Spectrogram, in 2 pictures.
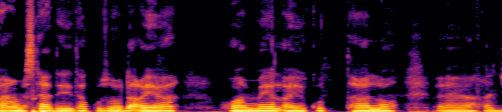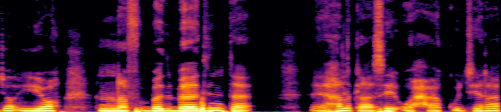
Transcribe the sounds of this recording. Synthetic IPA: wɑħɑmɐskʰɐʕd̪ɛjðɐkʰʊs̬ɔːɖɑ̰ʕɑja | wɑːmɛːlʔɛjkʰʊt̪ʰaːlɔ | rɐt͡ʃɔʔijɔnɐfbɐd̪baːðɪnt̪ʰɐ | hɐlkʰaːsɪwɑħɑːkʰʊt͡ʃɪɾɐ

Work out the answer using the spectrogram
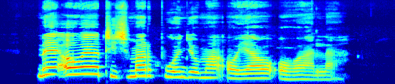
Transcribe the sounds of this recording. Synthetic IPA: nɛɔwɛɔtit͡ʃmarpwoɲd͡ʒomaʔɔjaɔʔɔwala̰

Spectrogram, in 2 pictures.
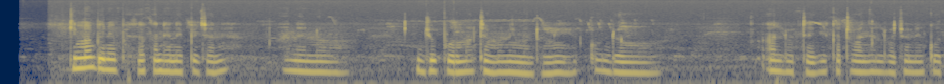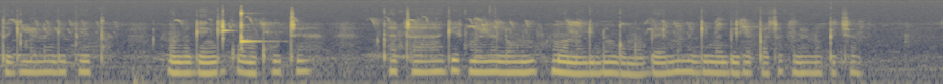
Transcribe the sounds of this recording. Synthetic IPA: ɡɪmabiɾepat͡ʃakanɛnɛpɪt͡ʃɔnɪanɛnɔ | d͡ʒopurmatɪmɔnɪmɔndɔmɪodoŋɡo | alɔtɛɡɪkatamaɲalwat͡ʃɔnɪkot̪ɛɡɪmanɛɡɪpɪt̪ | mɔndɔɡɛŋɡɪkwamkʰutʰe | kʰatʰaɡɪkmaɲalɔmɔnaɡɪdoŋɡɔmabɛlmanɛɡɪmabiɾepat͡ʃakanɛnɔpɪt͡ʃɔnɪ

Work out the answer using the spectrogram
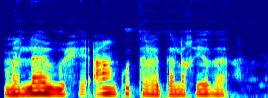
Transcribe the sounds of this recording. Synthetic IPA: mɐlaːwʊħɑjʔɑ̰ːŋkʰʊt̪ʰɐɦɛjd̪ɐlɑqjɐðɐ

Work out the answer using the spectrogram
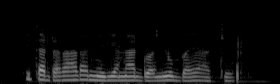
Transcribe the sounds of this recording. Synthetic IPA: pitadaɾahaɾaneɾianadwaɲoːmbajakɛ

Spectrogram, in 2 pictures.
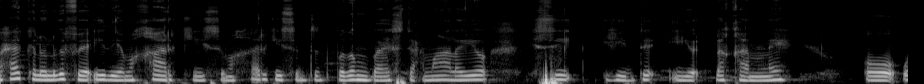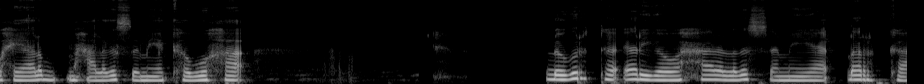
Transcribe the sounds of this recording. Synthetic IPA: wɑħɑːkʰɐlɔːlɐɣɐfaːʔiːðɐjɐmɐxaːrkʰiːsɐmɐχa̰ːrkʰiːsɐd̪ɐd̪bɐðɐmbaːɪst̪ʰɪʕmaːlɐjɔ | sɪ | hid̪ɛijɔɖɑqɑnːɛ | ʔɔːwɑħjaːlɐmɑħɑːlɐɣɐsɐmɛːjɐkʰɐβɔhɐ | ɖɔɣɔrt̪ʰɐʔɐɾɪɣɐwɑħɑlɐɣɐsɐmɛːjaɖɐrkʰɐ

